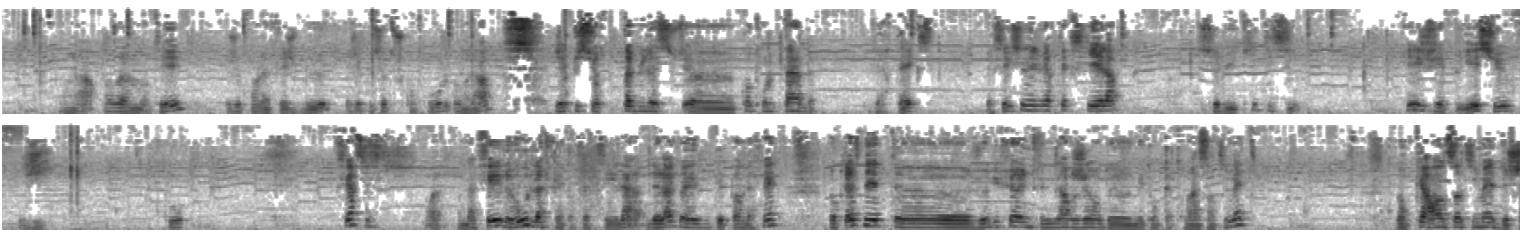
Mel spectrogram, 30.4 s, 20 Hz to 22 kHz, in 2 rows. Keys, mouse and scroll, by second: 1.3-4.3 drag, 7.7 ctrl+Tab, 11.2-13.0 right drag, 13.2-15.0 right drag, 15.9 j, 16.9-18.6 middle drag, 19.5-24.2 middle drag.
